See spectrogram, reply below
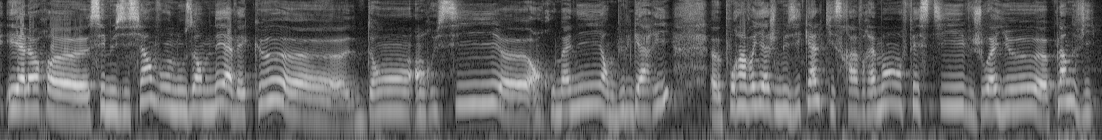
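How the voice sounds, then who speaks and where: A woman giving explanatory answers as a radio interview guest, often pausing between phrases. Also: a little high, dark tone. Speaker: interview guest, cultural programme manager.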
